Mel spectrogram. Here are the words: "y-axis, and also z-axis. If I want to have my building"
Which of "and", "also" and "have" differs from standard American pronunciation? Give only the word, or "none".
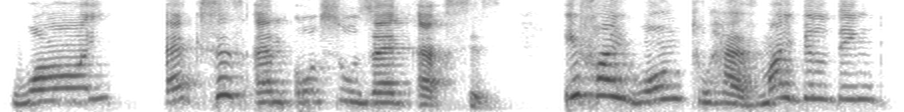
none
